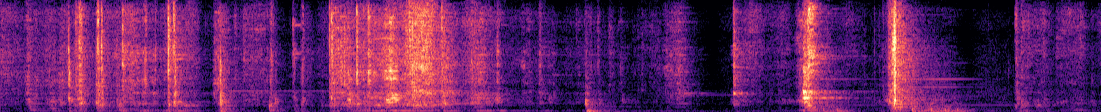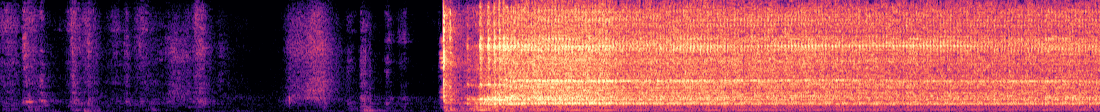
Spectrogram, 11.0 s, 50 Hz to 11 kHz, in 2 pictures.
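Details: Ryobi 4x36 bench-top belt sander after bearing replacement to fix loud clicking, 120-grit belt fitted: spins up to a steady even hum with no clicking; bearings running smooth, normal running.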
